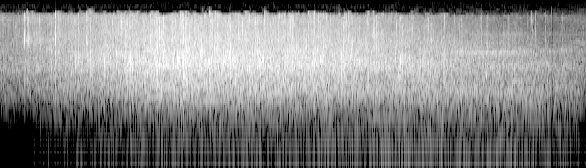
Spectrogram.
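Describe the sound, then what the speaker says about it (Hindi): Sustained applause from a crowd at a public event in Madhya Pradesh, a dense wash of clapping that swells slightly and holds steady for several seconds, heard at a distance. "आप सबकी जोरदार तालियों के बीच"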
